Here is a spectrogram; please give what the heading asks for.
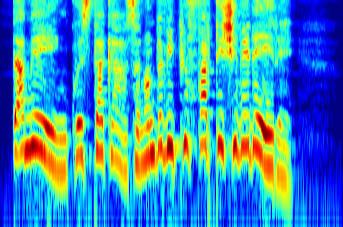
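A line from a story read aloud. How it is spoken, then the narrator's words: Shouting. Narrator (Italian): gridando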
